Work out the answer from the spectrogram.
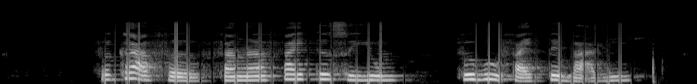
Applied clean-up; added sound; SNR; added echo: none; none; none; none.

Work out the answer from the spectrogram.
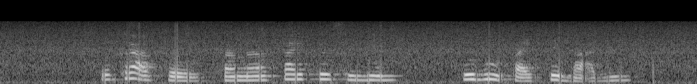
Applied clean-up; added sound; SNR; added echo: none; Rain; 15 dB; none.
